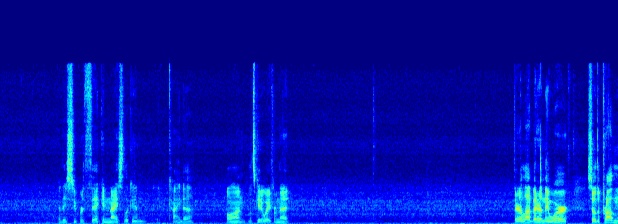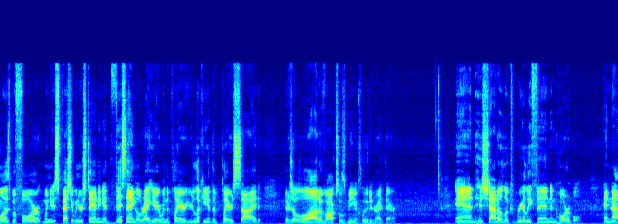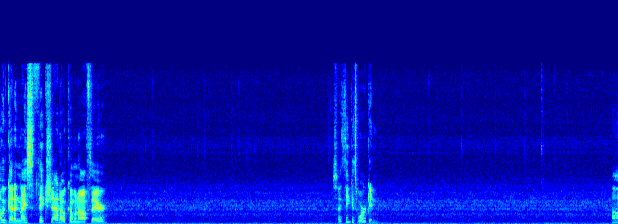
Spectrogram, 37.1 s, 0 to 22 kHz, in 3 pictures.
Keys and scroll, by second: 1.4 e, 4.2-4.8 typing, 7.6 typing, 8.6-11.2 typing, 26.9-29.6 typing, 30.6-36.3 typing.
